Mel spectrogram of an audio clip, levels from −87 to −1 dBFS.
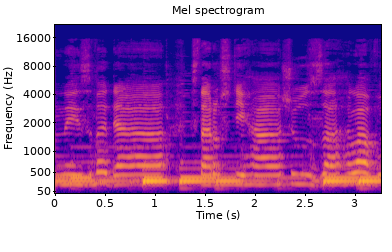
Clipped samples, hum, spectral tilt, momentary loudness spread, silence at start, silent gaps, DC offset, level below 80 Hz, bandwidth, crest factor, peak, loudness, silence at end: under 0.1%; none; -4 dB/octave; 7 LU; 0 s; none; under 0.1%; -82 dBFS; 16 kHz; 16 dB; -8 dBFS; -24 LUFS; 0 s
